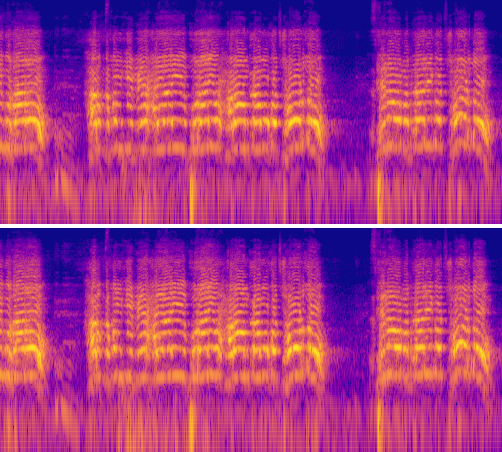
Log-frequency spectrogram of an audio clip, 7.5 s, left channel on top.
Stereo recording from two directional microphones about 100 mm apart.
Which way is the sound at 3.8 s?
55° right (ahead or behind).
